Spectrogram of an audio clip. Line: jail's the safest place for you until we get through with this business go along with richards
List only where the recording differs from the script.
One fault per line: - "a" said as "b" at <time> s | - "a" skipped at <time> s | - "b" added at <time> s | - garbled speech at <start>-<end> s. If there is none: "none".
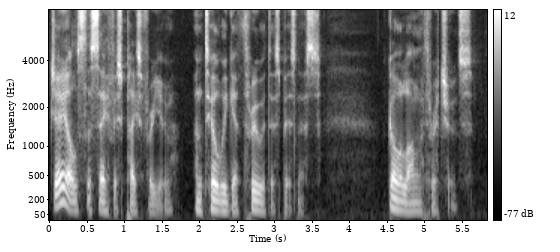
none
